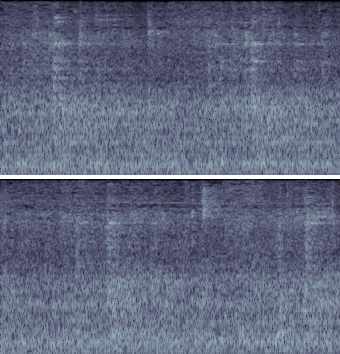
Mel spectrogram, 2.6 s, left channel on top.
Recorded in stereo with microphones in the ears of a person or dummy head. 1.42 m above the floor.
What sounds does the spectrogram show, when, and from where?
0.0 s an insect: 35° left (ahead or behind), 0.9 m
